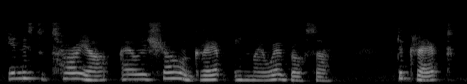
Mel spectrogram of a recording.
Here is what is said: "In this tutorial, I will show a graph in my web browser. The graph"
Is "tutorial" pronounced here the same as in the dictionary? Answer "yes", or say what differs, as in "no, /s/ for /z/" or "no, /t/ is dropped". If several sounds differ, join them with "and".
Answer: yes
